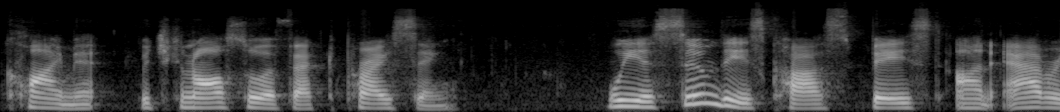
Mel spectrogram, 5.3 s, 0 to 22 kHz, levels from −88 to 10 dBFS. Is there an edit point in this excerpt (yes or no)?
no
